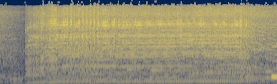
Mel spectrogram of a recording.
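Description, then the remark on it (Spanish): A large electric chainsaw, held by a very big man about to cut down a tree, roars to life and holds a steady, loud buzzing whine for about three seconds, its pitch rising briefly at the start before evening out, then cutting off abruptly. “Un señor muy grande, con una sierra eléctrica más grande todavía, estaba a punto de cortar su querido árbol.”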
